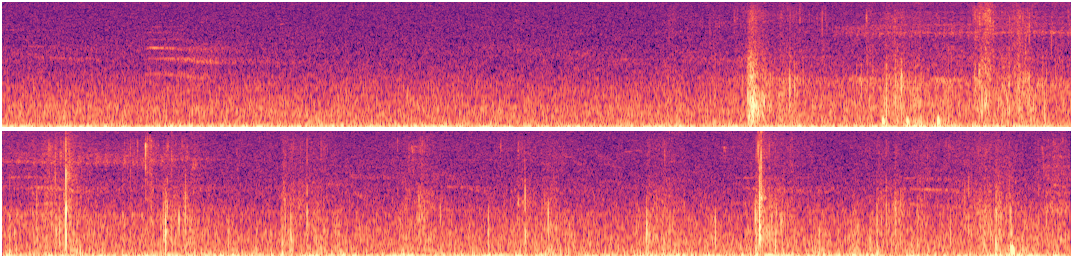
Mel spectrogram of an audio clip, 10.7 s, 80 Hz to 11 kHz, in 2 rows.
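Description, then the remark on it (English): Footsteps crunch along a trail in a national park near Johnston Harbor, very early on a still morning just after sunrise in 2022, in an uneven walking rhythm, crisp and moderately loud over a steady low rumble, with a brief faint bird chirp near the start. “And we're going to walk along and see what else we get.”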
